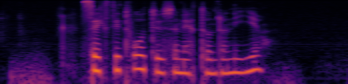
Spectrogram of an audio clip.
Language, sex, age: Swedish, female, 32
